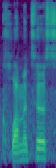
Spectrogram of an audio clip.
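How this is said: It is said with a British pronunciation.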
